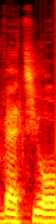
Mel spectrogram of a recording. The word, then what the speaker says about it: Vetheo: record this help now I will probably call him ve almost certainly but I'll try to call him veto and pronounce it the way it's supposed to be now Veo Veo is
